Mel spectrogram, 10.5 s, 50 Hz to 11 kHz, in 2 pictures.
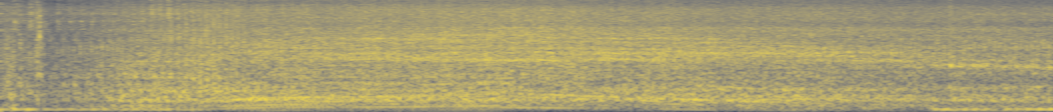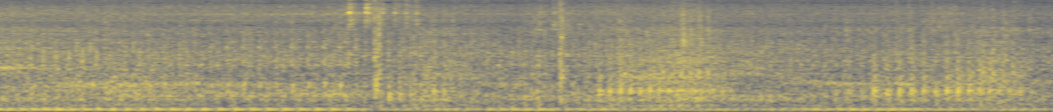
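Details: Yamaha Majesty 400 maxi-scooter: engine runs evenly with occasional dull knocks from the variator (belt drive) side; variator knocking, cause not identified.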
